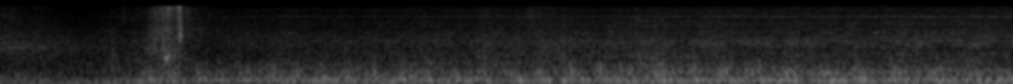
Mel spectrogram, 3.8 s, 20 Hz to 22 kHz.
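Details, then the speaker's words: Ford Falcon running factory LPG, rolling along: a low, rhythmic rumbling "helicopter" beat under road noise from a bad wheel bearing, judged not worrying at 60 km/h on short trips but risky at 110 km/h for long runs. "Did you hear the helicopter? Yeah, mate, that's a bad wheel bearing, that beat."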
